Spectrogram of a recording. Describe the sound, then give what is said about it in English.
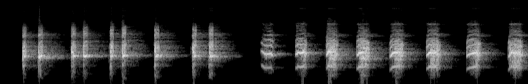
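Turkey call: a rapid run of sharp, clipped cut notes, then after a short pause a steady series of louder, raspy excited yelps, alone and clearly spaced. “So I'm going to cut 3, 4, 5 times and then go into an excited yelp. Just like that. We'll do it one more time. Just a little sharp cut note.”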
